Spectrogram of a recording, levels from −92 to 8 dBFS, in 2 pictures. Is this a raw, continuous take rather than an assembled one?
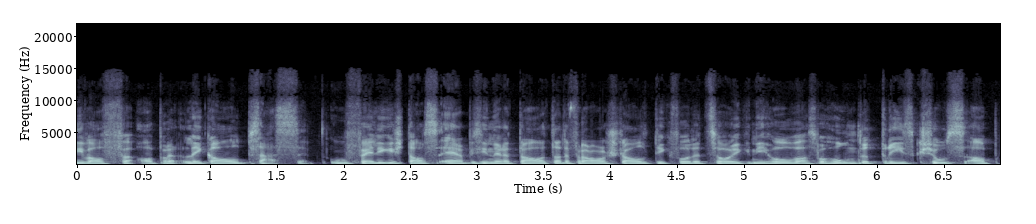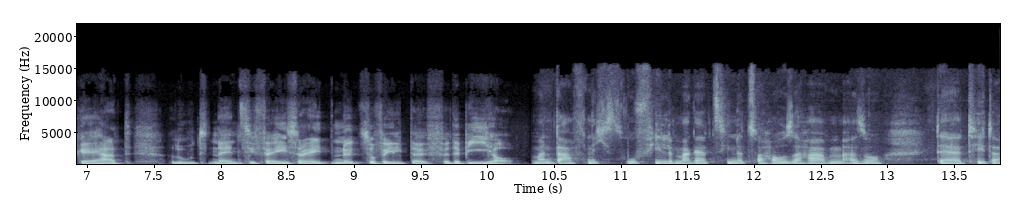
no; 5 cuts; at 2.4 s, 5.5 s, 7.9 s, 8.8 s, 9.4 s

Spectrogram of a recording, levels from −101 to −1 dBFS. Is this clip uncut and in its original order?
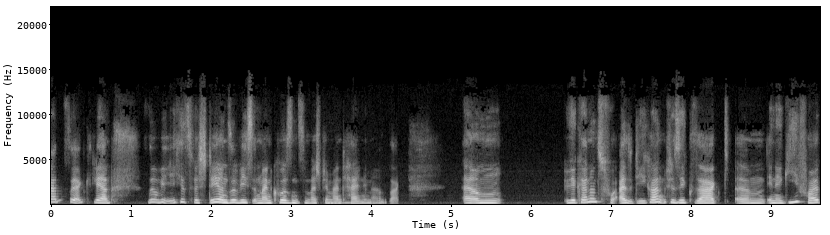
yes; 0 cuts

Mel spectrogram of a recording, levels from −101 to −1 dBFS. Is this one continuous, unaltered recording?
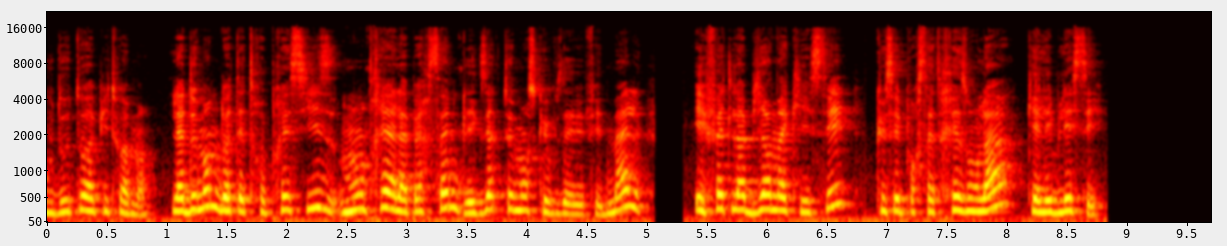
no; 2 cuts; at 0.9 s, 3.5 s

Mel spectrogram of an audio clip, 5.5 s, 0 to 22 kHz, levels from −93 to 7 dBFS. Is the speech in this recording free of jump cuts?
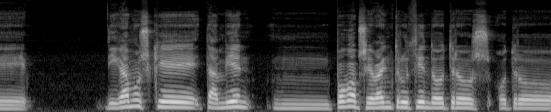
no; 2 cuts; at 2.6 s, 3.6 s

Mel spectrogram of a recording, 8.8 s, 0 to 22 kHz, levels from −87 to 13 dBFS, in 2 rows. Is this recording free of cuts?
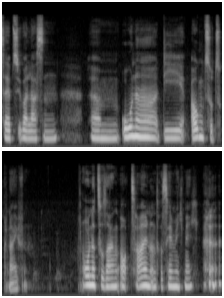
yes; 0 cuts

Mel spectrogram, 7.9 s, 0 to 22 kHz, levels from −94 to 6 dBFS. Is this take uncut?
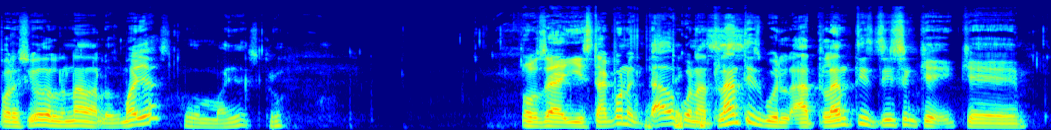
yes; 0 cuts

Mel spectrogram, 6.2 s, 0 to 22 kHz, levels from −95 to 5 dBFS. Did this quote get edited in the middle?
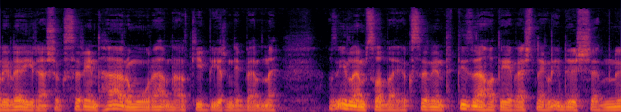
yes; 1 cut; at 1.9 s

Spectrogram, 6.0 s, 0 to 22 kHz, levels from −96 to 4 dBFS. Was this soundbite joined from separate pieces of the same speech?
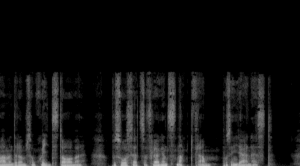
no; 0 cuts

